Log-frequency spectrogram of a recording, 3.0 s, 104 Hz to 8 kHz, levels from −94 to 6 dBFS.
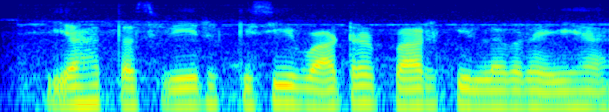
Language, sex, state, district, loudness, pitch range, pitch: Hindi, female, Bihar, Purnia, -35 LUFS, 120-140 Hz, 130 Hz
